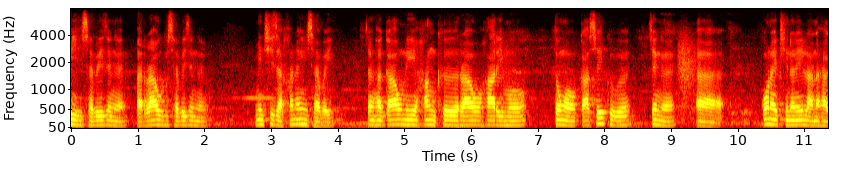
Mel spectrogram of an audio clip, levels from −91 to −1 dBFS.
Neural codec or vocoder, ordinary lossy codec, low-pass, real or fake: none; Opus, 16 kbps; 7.2 kHz; real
